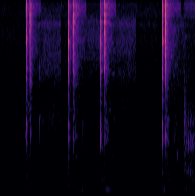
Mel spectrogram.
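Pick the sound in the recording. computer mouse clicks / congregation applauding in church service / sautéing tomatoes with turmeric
computer mouse clicks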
